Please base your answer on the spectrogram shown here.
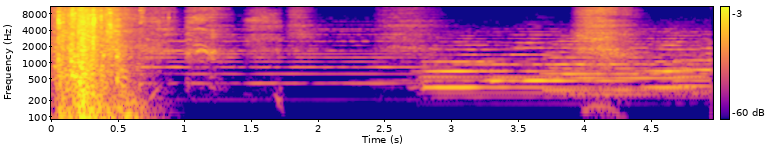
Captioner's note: Nidhiki breathing heavily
